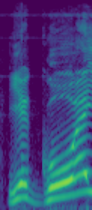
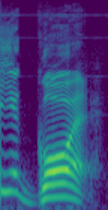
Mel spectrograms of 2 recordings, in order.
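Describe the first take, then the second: First: गो stretched with a rounded "oh"; long O sound. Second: गौ with an open "aw" vowel, loud; open O sound. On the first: Teacher contrasts vowels for students, गो with long "oh". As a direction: say गो like English "go", slowly and loud. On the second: Teacher contrasts vowels for students, गौ with open "aw". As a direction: say गौ as "gaw", opening the vowel. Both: Shown as a demonstration. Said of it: "ओ का उच्चारण होता है".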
